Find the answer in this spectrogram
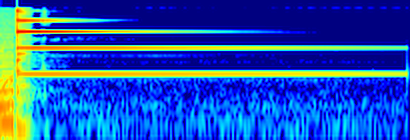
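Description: A single bright, bell-like ding, struck once right at the start, then ringing out and fading slowly over about two seconds.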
